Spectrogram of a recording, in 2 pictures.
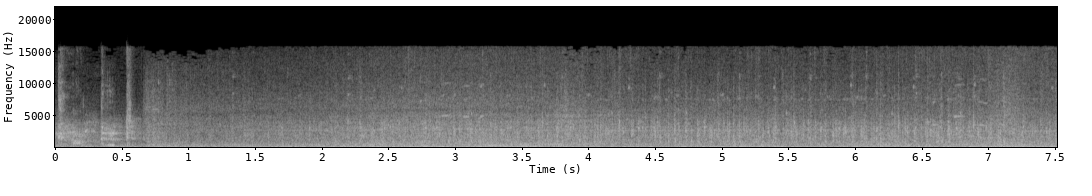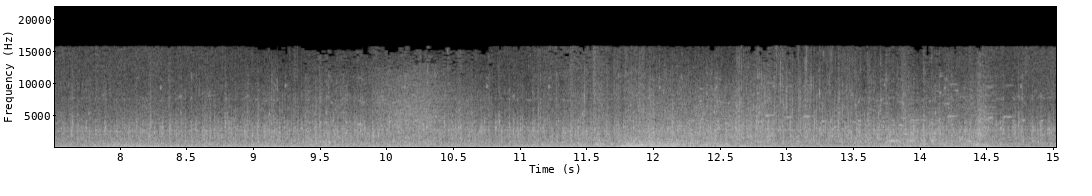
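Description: Tank tracks clank and squeal over the ground.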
